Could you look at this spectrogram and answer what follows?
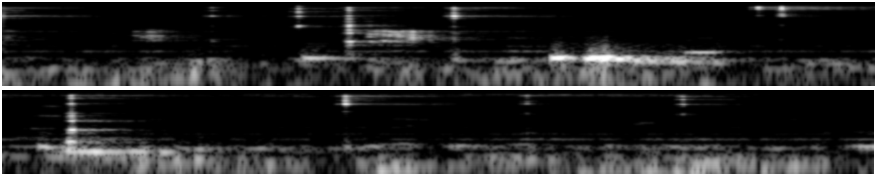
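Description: Computer mouse buttons clicking: about eight faint single clicks spaced irregularly across a few seconds.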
